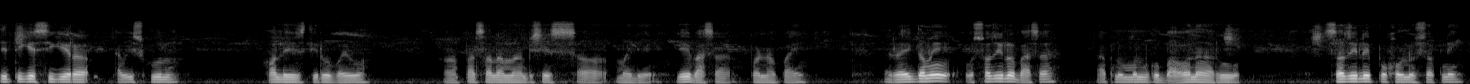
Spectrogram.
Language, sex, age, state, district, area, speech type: Nepali, male, 30-45, West Bengal, Kalimpong, rural, spontaneous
